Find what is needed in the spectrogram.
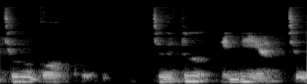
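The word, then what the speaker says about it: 中国: Chogoku bahasa Cina. Bahasa Cina ya. Cina. Itu bacanya Chugoku.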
